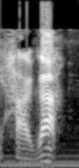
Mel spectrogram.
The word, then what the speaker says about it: hagá: como dije, hagá, con tilde en la A.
